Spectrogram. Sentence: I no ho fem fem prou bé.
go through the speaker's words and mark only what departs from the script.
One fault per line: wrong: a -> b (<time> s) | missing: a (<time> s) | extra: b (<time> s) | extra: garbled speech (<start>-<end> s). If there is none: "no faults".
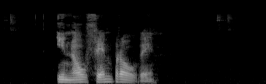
missing: fem (1.1 s)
